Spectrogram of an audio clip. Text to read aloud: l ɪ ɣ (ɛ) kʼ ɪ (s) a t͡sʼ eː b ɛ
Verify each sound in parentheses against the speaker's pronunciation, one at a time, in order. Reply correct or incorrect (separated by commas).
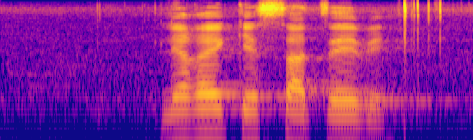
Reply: correct, correct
